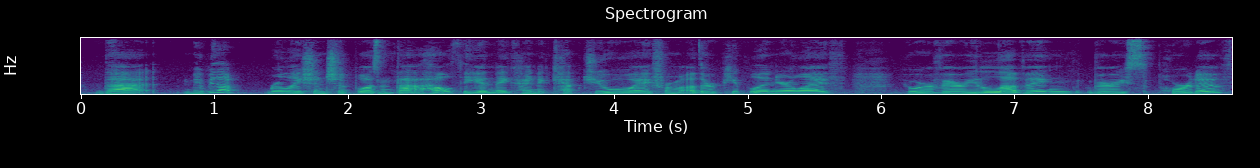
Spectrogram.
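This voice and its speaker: The pace here is moderate. It is a plain, everyday voice whose pitch varies in an ordinary way. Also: woman. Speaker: tarot reader. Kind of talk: tarot reading. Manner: casual, filler-heavy.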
